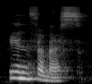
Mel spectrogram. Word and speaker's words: infamous: Number four, infamous. Infamous. Be careful about that word. It's not infamous. We have the word famous, but this one we stress the first syllable.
